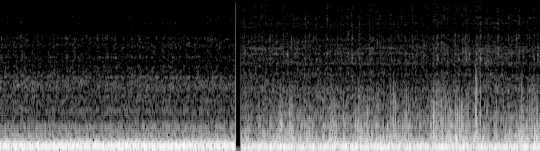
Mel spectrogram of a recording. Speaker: well viewers that's what I've been waiting for well that's what I've been waiting for I am um I'm pretty happy to say the least um yeah just happy to hear it run after everything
